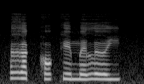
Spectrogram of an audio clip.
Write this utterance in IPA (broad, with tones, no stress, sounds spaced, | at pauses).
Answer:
ɣ a˦˥ k̚ h ɔ˨˦ k e˧ m ɛ˨˦ l ə˧ j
